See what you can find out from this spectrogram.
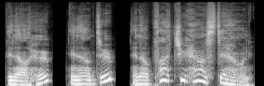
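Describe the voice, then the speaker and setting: A ditzy storybook mare played by a man, pleading in singsong rhyme. The voice is lifted above the reader's own and swings up and down in a lively way. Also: on the high side, moderate pace, breathy edge, voice pushed up, full character voice. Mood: sad, threatening. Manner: singsong rhyming calls. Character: ditzy wall-eyed grown mare pleading for mail.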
